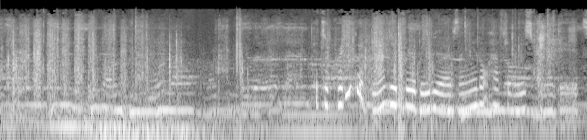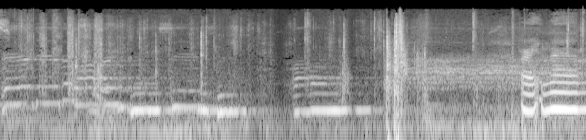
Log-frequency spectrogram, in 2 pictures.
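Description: Paper rustles and crinkles.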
